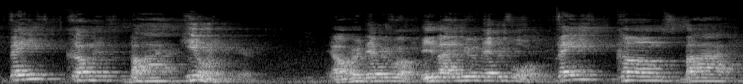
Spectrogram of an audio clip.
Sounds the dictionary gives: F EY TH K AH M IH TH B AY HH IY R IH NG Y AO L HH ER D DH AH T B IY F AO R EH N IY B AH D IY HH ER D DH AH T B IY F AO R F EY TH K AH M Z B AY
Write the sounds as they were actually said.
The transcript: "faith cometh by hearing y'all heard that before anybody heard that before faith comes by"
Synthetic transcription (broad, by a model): F EY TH K AH M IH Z B AY HH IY L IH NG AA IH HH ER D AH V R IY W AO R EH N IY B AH D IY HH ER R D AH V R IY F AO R F EY TH K AH M Z B AY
